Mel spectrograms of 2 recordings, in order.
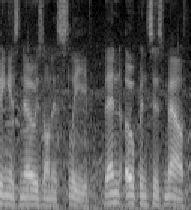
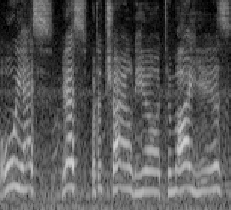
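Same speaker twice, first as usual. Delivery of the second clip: put-on very high, toothless old crone voice. Narrator voicing a toothless old crone answering the player, in a crone voice. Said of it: "I'm not going to do that voice".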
